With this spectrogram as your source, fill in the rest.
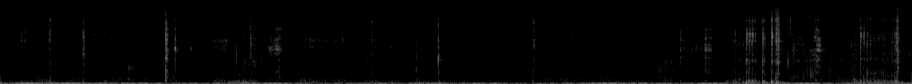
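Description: A metal blade carves crumbly pieces off a blue-and-white striped dry bar of soap held in the hand. Dry, crisp scraping and crackling cuts repeat with bright, brittle edges over a low, muffled rumble. Flakes crumble and tear away with each stroke.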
